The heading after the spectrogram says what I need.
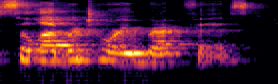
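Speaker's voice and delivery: ordinary delivery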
